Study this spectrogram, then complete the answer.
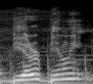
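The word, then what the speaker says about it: Bir Billing: Uh, beer billing. Billing beer. B I R Billing.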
